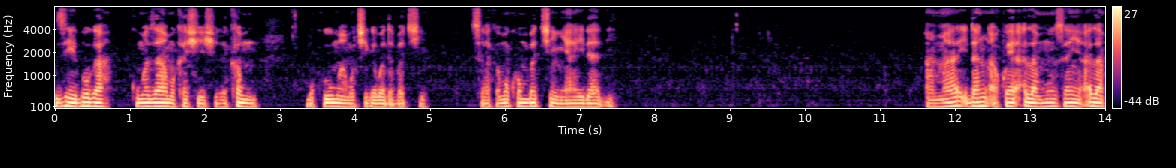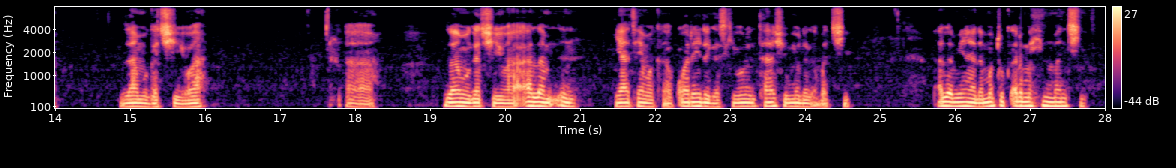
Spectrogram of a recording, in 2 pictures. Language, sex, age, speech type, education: Hausa, male, 15-29, spontaneous, tertiary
